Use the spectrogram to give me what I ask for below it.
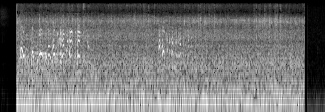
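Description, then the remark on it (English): A flock of turkeys gobbles loudly and nearly nonstop for about six seconds, with sharper rattling gobbles bursting out near the start and again midway over a dense, noisy background. “All right, it's Thanksgiving. Here come the birds, everybody.”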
